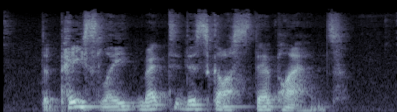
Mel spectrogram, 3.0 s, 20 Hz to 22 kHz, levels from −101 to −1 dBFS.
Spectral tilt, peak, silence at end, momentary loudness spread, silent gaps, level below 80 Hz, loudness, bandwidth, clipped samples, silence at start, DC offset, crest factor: -4 dB/octave; -12 dBFS; 0.4 s; 14 LU; none; -62 dBFS; -30 LUFS; 15.5 kHz; under 0.1%; 0.3 s; under 0.1%; 20 dB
